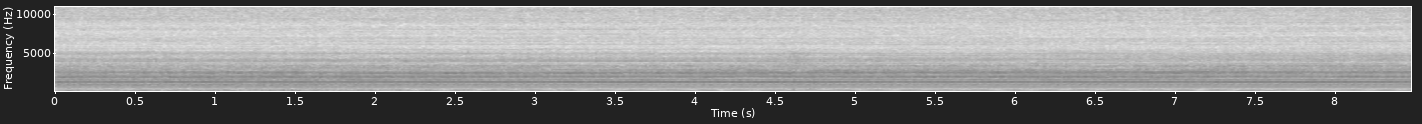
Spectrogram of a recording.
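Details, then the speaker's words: 12-year-old 2004 Carrier 10 SEER 3-ton heat pump, frozen outdoor unit in cold winter, in defrost mode: steady compressor hum with a fixed high tone, no knocks or rattles, awaiting the reversing valve whoosh as it begins steaming. "gonna hear that reversing valve whoosh any second now it's not steaming oh wait yeah this yet Steven not much but it is steaming yep there we go"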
